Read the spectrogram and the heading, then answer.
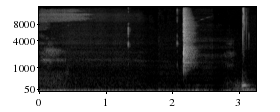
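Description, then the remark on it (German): Two sharp mechanical clicks from a camera shutter and flash: a bright snapping burst, then a second, duller click about a second later. “Ich schalte auch unmittelbar den Blitz wieder aus. Den Blitz wieder aus. Oh, das, Geräusch, das Geräusch allein, hört mal.”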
